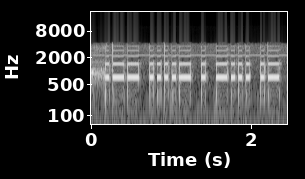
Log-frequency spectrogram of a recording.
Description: Morse code, heard as a keyed tone, about 25 wpm, 720 Hz. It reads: W4EBA
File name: co8tw / cqwwcw2010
